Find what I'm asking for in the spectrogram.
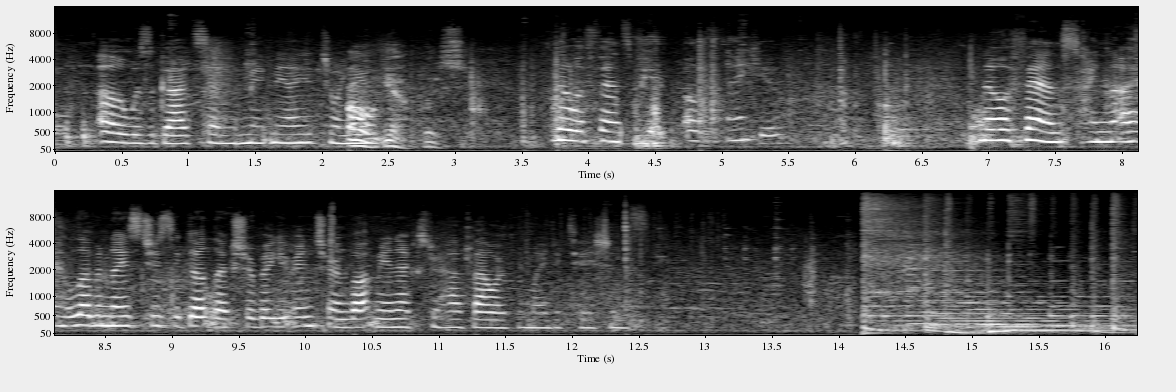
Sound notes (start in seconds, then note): none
